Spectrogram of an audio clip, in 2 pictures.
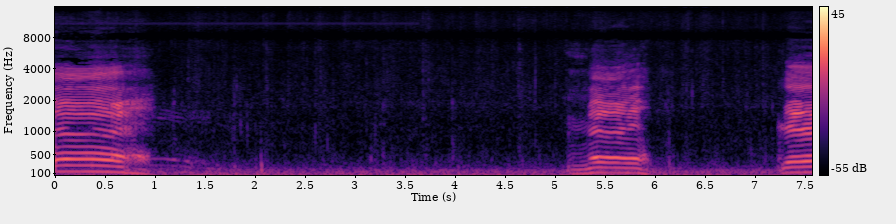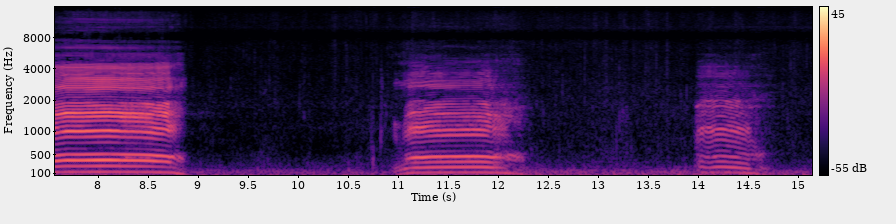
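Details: Cows from a tame herd of dozens running in green grass rice fields on a cattle farm; five loud harmonic moos, the longest about one and a half seconds, spaced by quiet pauses.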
